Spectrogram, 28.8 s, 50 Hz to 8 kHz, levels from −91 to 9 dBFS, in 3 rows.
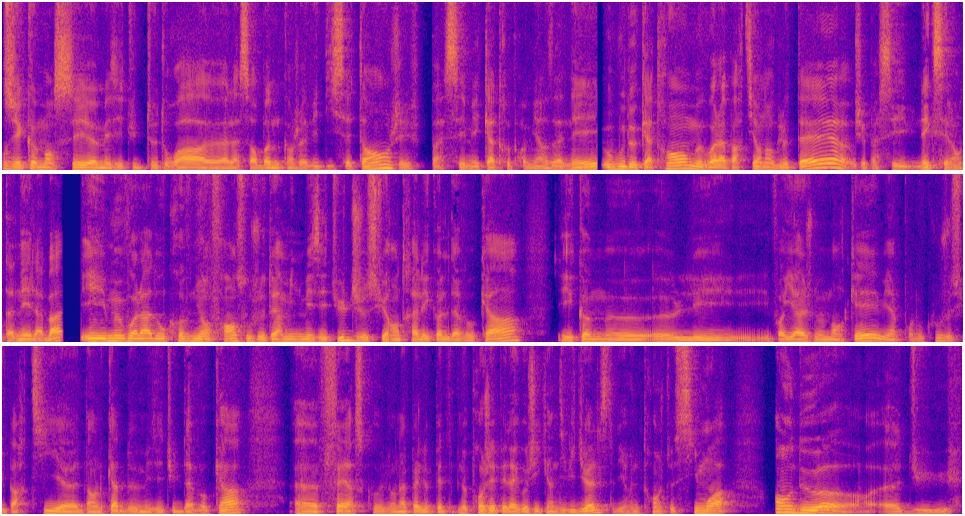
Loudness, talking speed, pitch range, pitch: -15 LUFS, 190 wpm, 90-115 Hz, 100 Hz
